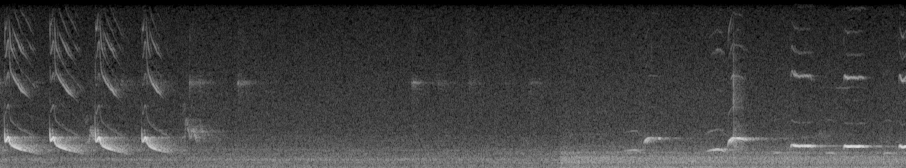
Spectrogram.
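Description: Northern Cardinal giving four loud, clear whistles that slide steeply downward in a quick series, then softer steady whistled notes over a faint background hiss.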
